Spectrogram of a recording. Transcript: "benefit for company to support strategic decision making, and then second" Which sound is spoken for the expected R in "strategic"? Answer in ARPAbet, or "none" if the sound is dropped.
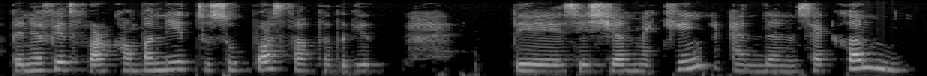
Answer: none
